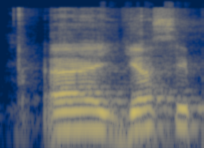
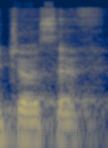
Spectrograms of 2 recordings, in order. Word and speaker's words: Josip: It's Josip. Is that how it's pronounced? Josip or anglicized version would be Joseph.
